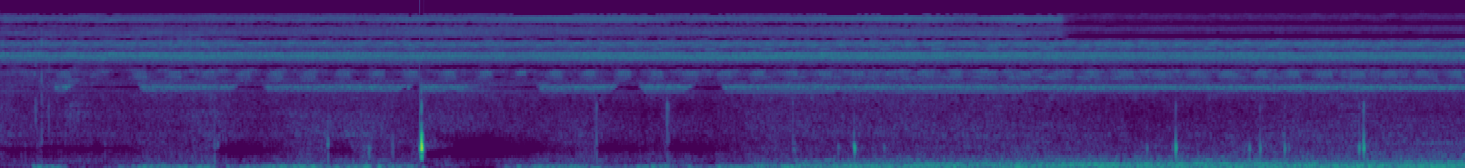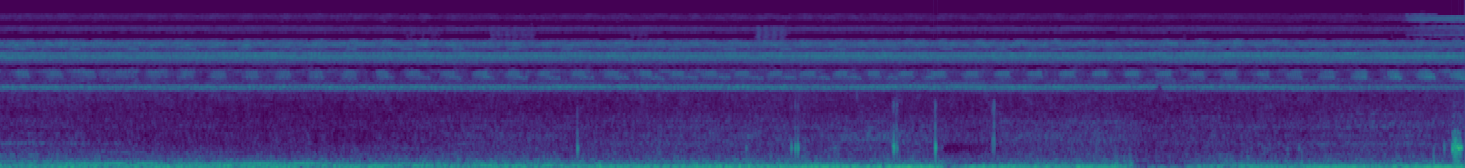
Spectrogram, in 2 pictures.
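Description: Night insects, crickets among them, trilling steadily in several high layers, one of them pulsing rapidly, over a low rumble. A sharp click comes about four seconds in.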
